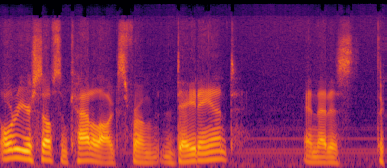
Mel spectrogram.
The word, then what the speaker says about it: Dadant: online or and Order yourself some catalogs from date ant and that is the correct pronunciation it's not de don't um and man Lake man those two are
